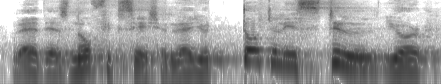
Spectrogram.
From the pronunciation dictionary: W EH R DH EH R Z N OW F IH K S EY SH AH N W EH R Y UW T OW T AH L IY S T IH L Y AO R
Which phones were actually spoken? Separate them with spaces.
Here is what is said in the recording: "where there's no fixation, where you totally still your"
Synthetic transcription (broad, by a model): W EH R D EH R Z N OW F IH K S EY SH AH N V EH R Y UW T OW T AH L IY S T IH L Y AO R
